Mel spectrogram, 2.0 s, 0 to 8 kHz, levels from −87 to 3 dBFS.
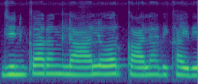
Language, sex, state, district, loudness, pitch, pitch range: Hindi, female, Jharkhand, Sahebganj, -23 LUFS, 240 Hz, 235-255 Hz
